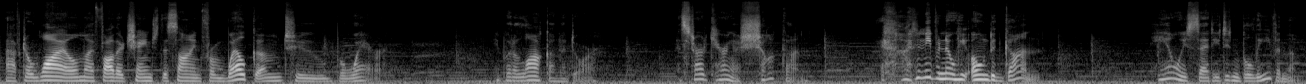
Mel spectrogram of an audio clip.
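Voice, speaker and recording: A woman's voice: on the low side, expressive, moderate pace, pauses often, soft background music, natural voice. A woman playing a troubled young survivor, reflective and confiding, in a video game. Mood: wistful, confiding. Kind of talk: intimate video game dialogue.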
